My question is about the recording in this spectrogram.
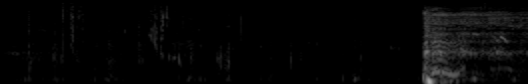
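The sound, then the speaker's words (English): Soft crunching and clicking as people chew a biscuit from Spain, scattered irregularly over a few seconds, followed by a sudden loud burst of voice-like sound at the end. “So we are now partaking of the biscuit. All the way from Spain.”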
